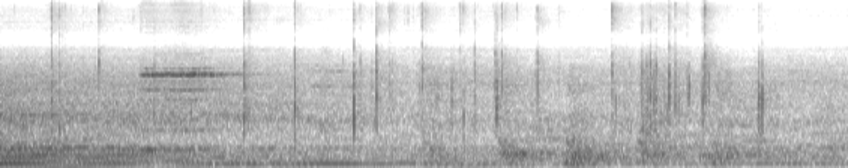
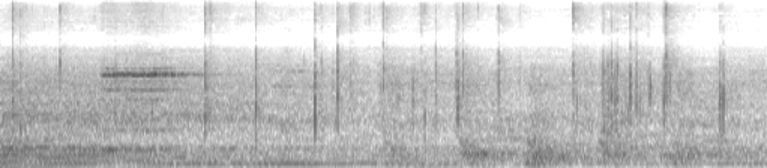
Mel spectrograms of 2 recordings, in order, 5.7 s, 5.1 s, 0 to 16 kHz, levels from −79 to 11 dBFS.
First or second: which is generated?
second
